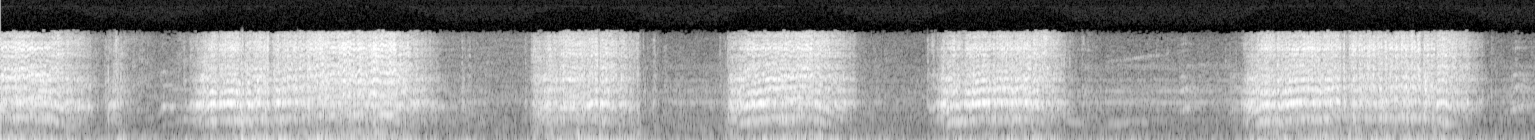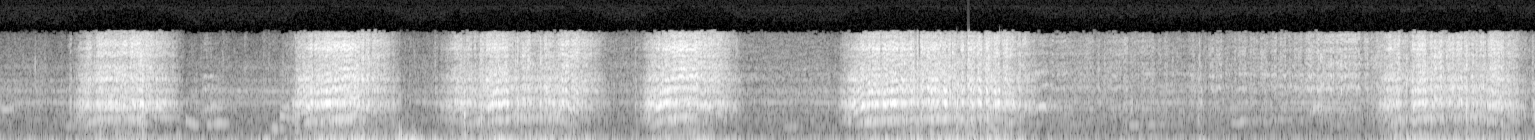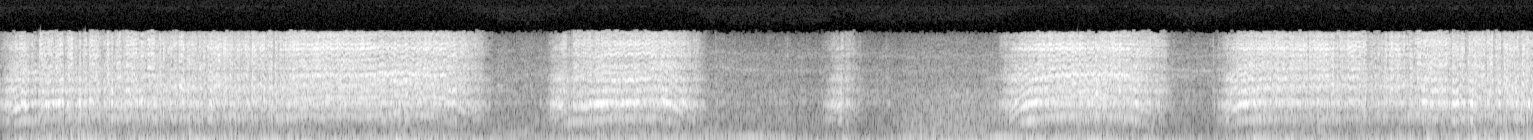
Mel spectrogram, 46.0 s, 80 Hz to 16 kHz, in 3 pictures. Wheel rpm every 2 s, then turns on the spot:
60, 140, 50, 70, 60, 20, 100, 40, 40, 60, 70, 40, 90, 0, 60, 120, 170, 80, 80, 0, 80, 100, 140.
10-12 14-16 24-26 36-38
